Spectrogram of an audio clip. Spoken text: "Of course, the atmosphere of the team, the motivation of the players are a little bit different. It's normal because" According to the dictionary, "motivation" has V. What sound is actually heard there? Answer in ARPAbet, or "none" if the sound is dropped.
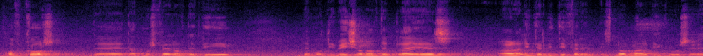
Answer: B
